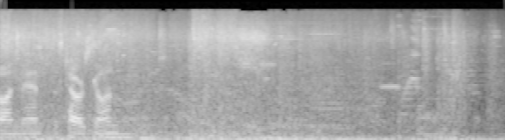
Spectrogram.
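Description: Explosions boom and crackle in a video game.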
